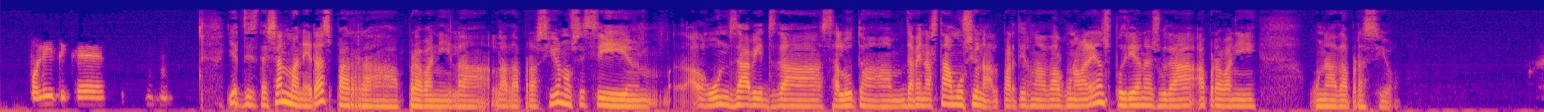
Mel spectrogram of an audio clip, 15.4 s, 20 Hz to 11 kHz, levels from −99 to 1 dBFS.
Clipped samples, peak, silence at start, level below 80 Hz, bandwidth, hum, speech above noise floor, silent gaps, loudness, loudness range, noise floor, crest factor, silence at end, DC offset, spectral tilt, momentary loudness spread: under 0.1%; -4 dBFS; 0 s; -48 dBFS; 8.8 kHz; none; 30 dB; none; -24 LUFS; 3 LU; -53 dBFS; 20 dB; 0 s; under 0.1%; -6 dB/octave; 11 LU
